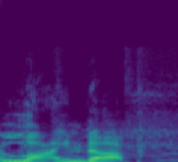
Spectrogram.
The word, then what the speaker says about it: lined up: Lined up is por venir, in store, or lined up. Y fijaos en la pronunciación, lined up. La D no va con line, sino con up.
